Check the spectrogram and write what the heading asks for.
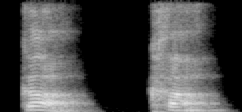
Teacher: So you have ka, ka in high register tone, and you do have low register tone, but you have ka with this breathy voice, and then you still have voicing.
